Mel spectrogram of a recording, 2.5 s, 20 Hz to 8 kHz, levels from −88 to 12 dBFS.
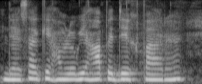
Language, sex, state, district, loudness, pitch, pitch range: Hindi, female, Bihar, Kaimur, -15 LUFS, 200 Hz, 195-205 Hz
